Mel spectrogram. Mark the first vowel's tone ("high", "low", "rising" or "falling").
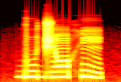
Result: high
